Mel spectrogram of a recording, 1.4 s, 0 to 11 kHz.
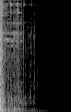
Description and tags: LIGHTBULB SMASH 004
This was the smashing of an indoor flood light bulb. Lights smashed by Lloyd Jackson, recorded by Brady Leduc at Pulsworks Audio Arts. Recorded with an ATM250 mic through an NPNG preamp and an Amek Einstein console into pro tools.
crush, impact, hit, light, crash, crunch, break, glass, shatter, light-bulb, tinkle, bulb, smash, lamp, fragments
